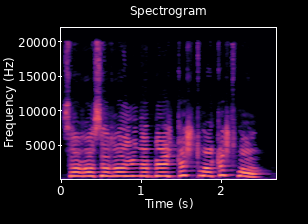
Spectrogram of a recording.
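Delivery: put-on high, loud panicked child's cry; frightened. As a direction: scream a warning about the bee. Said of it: "Sophia effrayée". (petite fille effrayée, cri aigu et fort)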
